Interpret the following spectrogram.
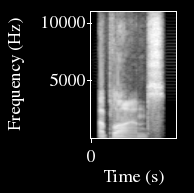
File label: "appliance", British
